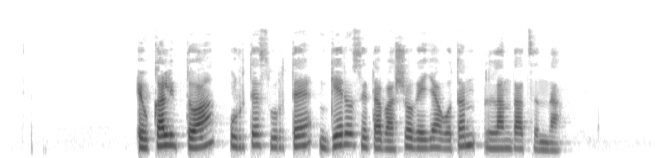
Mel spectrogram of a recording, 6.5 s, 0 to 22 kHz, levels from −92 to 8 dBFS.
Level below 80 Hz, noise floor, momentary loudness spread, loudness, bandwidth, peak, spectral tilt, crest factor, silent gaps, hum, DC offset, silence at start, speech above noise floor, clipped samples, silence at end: -80 dBFS; -86 dBFS; 13 LU; -27 LUFS; 11.5 kHz; -4 dBFS; -5.5 dB/octave; 26 dB; none; none; under 0.1%; 1.4 s; 59 dB; under 0.1%; 0.95 s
